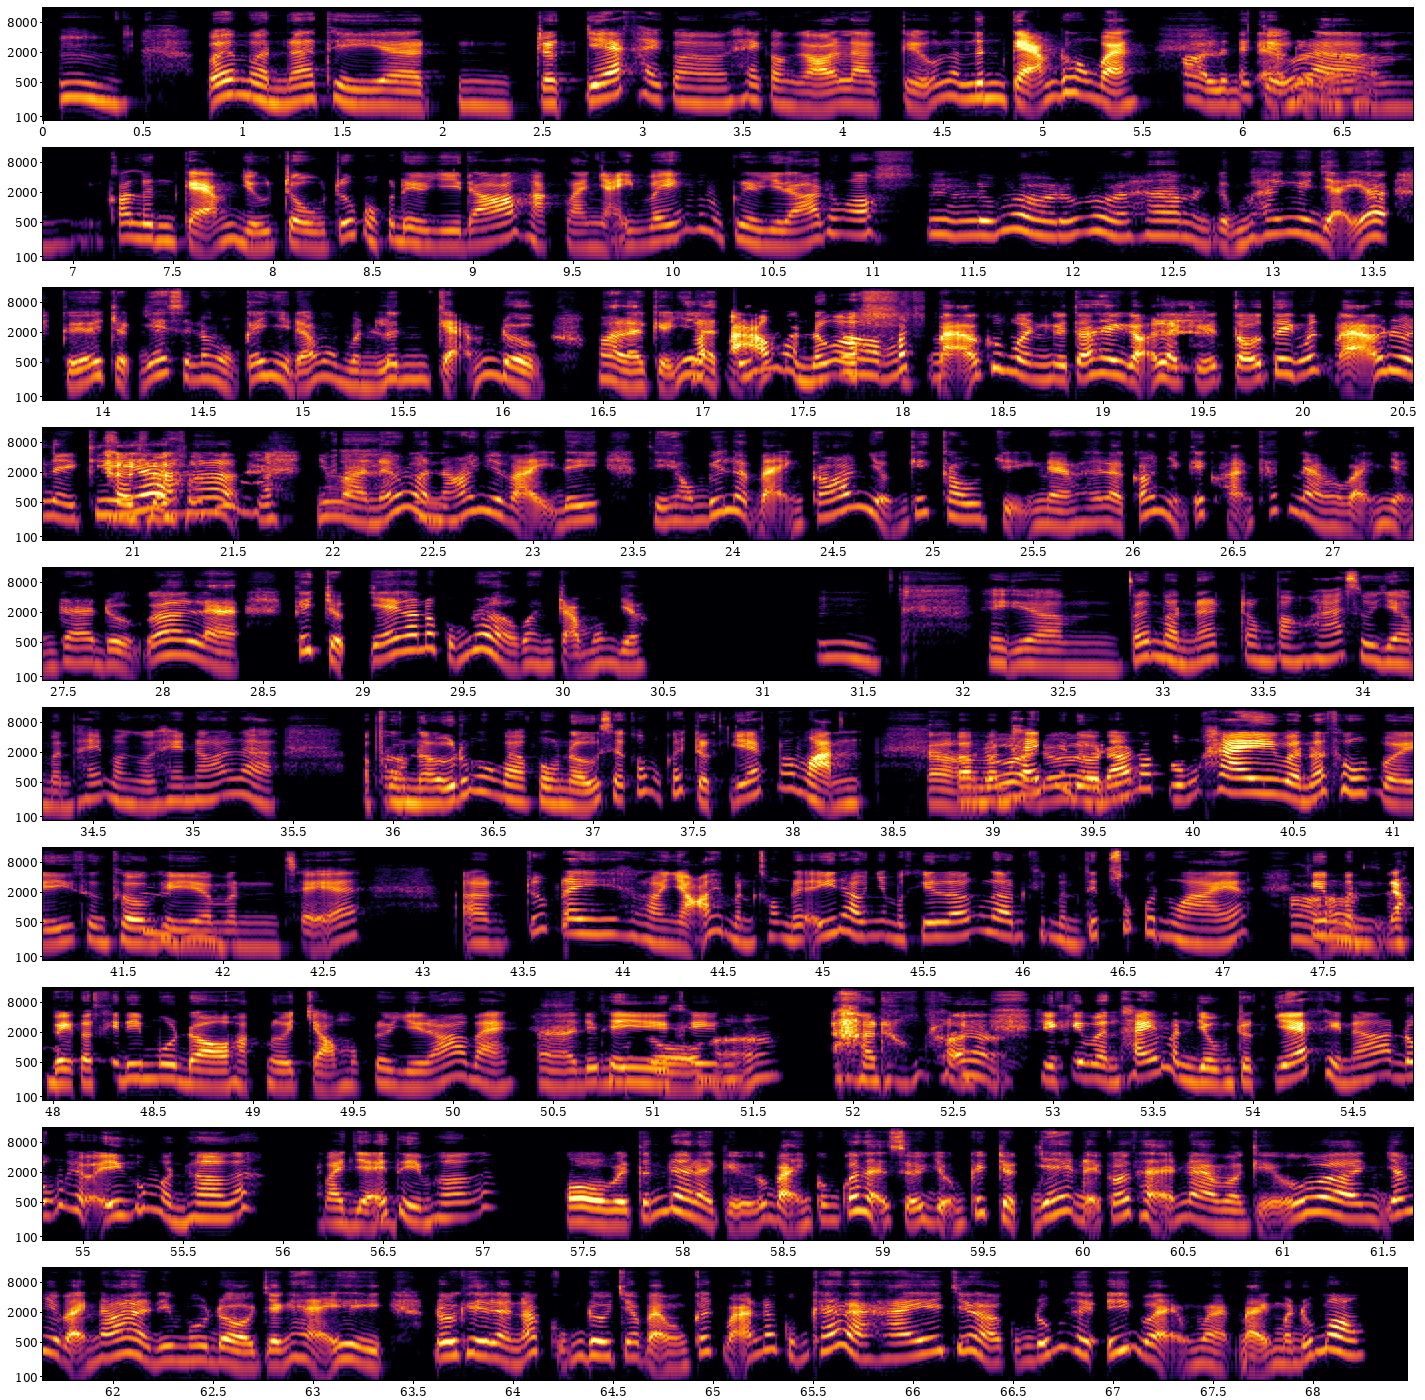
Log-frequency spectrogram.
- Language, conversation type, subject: Vietnamese, podcast, Bạn làm thế nào để nuôi dưỡng trực giác?
- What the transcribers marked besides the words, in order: tapping; laugh; laughing while speaking: "Ờ, đúng vậy"; laughing while speaking: "à, đúng rồi"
